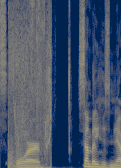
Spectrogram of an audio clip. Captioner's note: lightning buzzes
